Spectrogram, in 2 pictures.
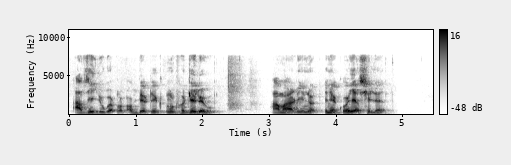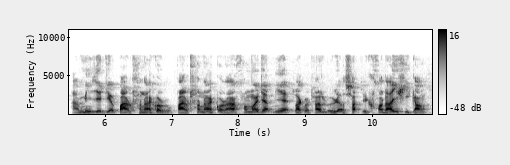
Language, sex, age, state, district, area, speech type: Assamese, male, 60+, Assam, Majuli, urban, spontaneous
